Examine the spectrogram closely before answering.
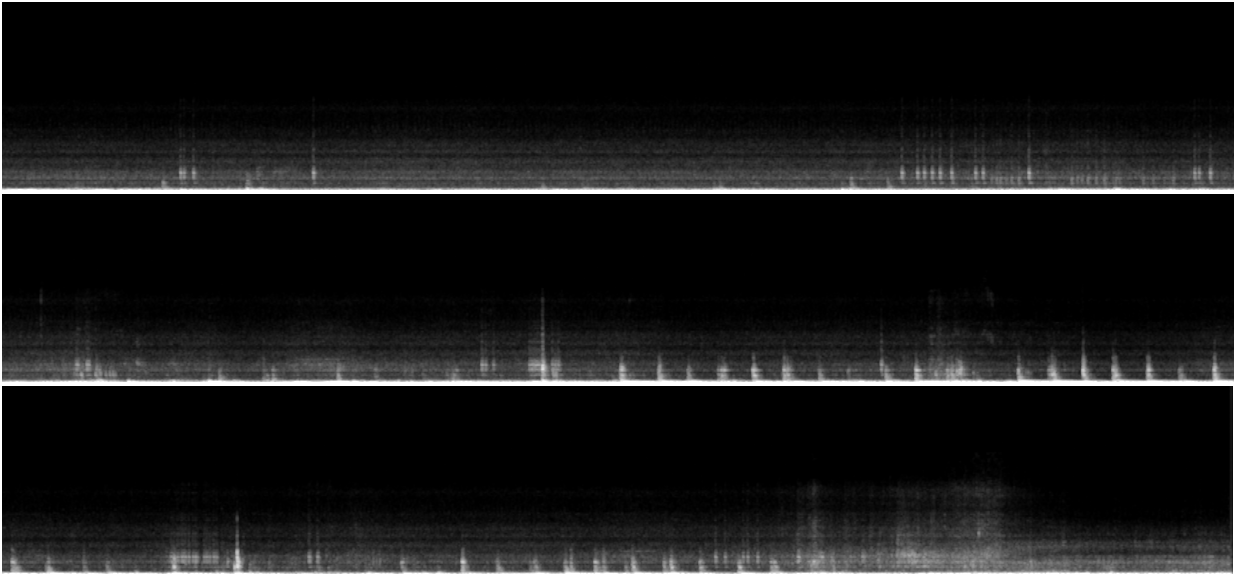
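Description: Water flows over rocks in a shallow creek.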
